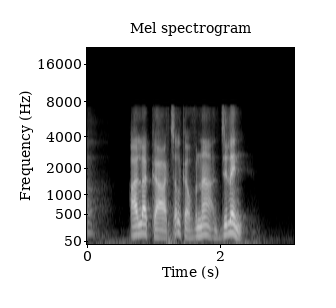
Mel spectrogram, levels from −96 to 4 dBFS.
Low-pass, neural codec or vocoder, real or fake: 7.2 kHz; codec, 16 kHz, about 1 kbps, DyCAST, with the encoder's durations; fake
